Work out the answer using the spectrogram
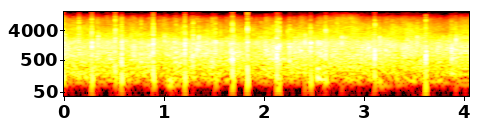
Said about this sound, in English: Roll a round of applause for that.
